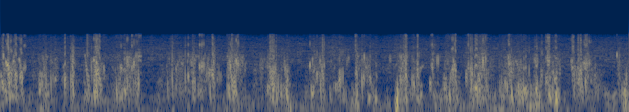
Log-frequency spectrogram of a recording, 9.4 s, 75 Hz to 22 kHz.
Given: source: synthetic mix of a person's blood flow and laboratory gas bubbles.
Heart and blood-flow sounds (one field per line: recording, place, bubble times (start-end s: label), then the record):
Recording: Doppler ultrasound of blood flow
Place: subclavian vein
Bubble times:
0.00-0.40 s: bubbles
0.55-0.89 s: bubbles
0.92-1.14 s: bubbles
1.25-1.60 s: bubbles
1.67-2.14 s: bubbles
2.48-3.35 s: bubbles
3.41-3.72 s: bubbles
3.88-4.37 s: bubbles
4.61-5.25 s: bubbles
5.33-5.68 s: bubbles
5.83-6.38 s: bubbles
6.42-6.91 s: bubbles
6.96-7.43 s: bubbles
7.46-8.44 s: bubbles
8.55-9.00 s: bubbles
9.24-9.44 s: bubbles
From the record:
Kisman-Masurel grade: 342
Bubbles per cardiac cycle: rolling drumbeat, 9 or more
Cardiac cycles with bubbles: 100%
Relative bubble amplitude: moderate (0.250 to 0.450)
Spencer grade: 3 (all of the cardiac periods contain showers or single bubble signals, but not dominating or overriding the cardiac motion signals)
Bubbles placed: anywhere in the cardiac cycle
